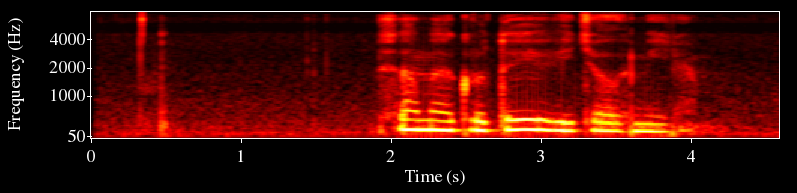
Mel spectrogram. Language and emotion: Russian, sad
